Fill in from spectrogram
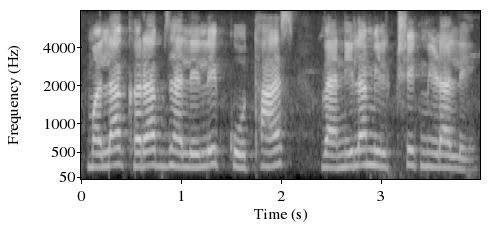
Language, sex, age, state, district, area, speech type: Marathi, female, 18-30, Maharashtra, Akola, urban, read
